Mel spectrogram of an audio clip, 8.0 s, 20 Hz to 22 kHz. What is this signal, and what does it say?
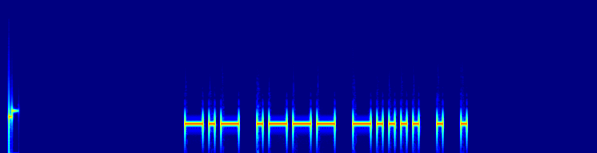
Morse code, heard as a keyed tone, about 15 wpm, 700 Hz. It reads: KJ6EE
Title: USA Call Signs - 5 Characters - 15wpm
